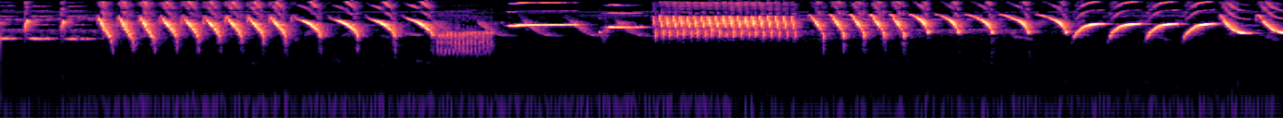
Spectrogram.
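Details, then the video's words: Canary singing, recorded for pet birds to hear and learn from: a lively series of fast, sharply descending chips, a short low buzzy roll, a thin whistle, a dense, even trill, then more rapid swept chips. "CANARY SINGING SOUND"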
